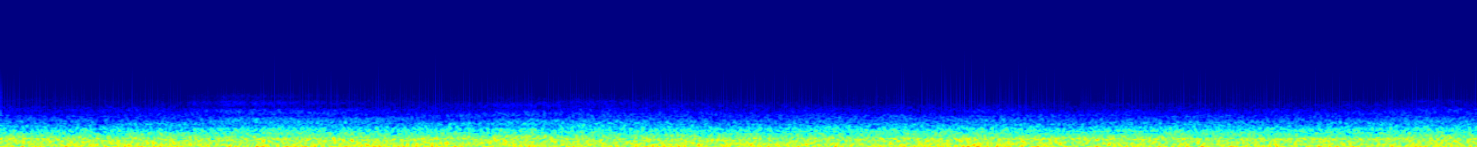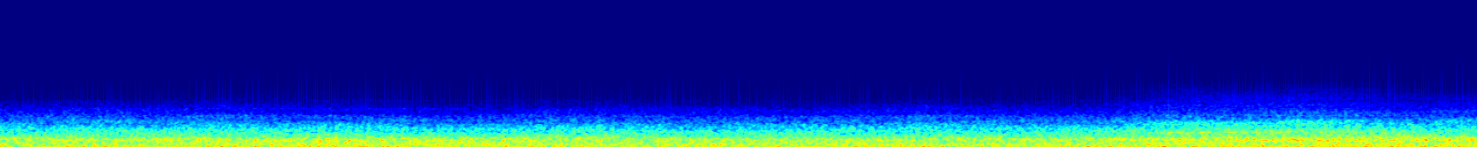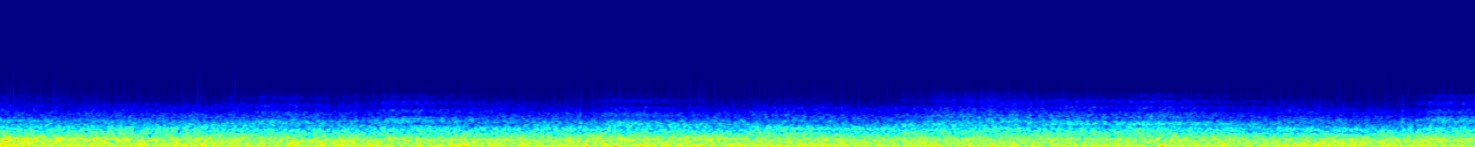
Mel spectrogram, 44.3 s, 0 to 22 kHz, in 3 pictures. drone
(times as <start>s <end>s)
25.5s 44.2s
